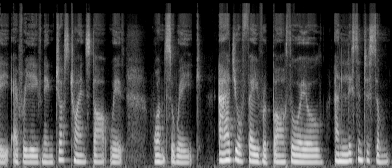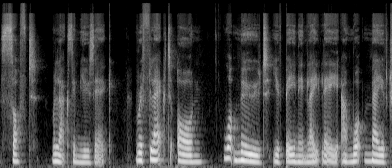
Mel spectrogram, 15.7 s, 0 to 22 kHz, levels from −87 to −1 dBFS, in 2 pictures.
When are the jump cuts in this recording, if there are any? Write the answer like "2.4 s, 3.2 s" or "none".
6.6 s, 10.4 s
